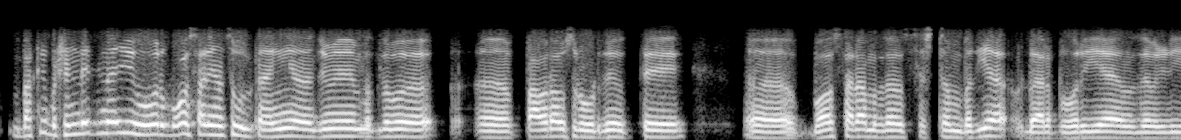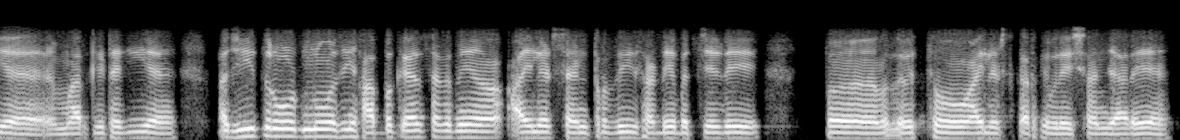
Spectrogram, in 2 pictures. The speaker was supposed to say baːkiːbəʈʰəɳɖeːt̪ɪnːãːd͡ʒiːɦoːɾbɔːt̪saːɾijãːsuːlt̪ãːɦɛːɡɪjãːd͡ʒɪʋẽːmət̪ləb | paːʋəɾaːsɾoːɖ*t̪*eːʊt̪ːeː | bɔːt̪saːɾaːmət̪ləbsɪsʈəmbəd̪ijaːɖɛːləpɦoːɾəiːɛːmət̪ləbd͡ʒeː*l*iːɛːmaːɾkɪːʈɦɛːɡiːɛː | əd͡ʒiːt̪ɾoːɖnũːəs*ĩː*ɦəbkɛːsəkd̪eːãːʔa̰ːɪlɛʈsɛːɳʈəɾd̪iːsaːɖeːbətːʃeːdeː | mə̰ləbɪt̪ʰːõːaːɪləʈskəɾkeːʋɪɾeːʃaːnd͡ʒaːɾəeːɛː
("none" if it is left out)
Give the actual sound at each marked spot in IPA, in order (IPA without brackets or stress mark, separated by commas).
d̪, ɽ, ĩː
